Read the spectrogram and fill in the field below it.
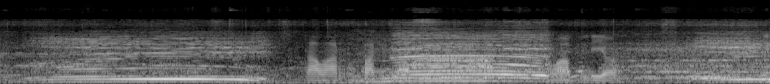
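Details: Limousin calf from Ambarketawang, Sleman, recorded in the morning amid price bargaining: two long, deep moos, each drawn out about two seconds and slightly falling at the end, with background music and men talking.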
